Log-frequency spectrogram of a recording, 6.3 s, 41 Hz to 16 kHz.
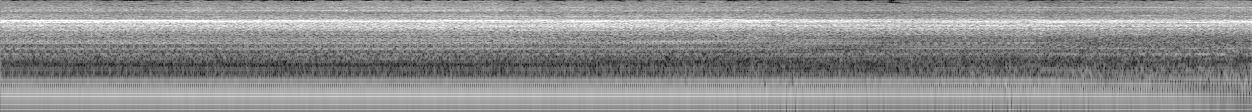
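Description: Mercedes C-Class 1.6 diesel engine held at a steady fast idle of about 3000 rpm for an exhaust back-pressure test, with a high whine riding above the engine note. About five seconds in, the revs are let go and the pitch falls back toward idle.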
